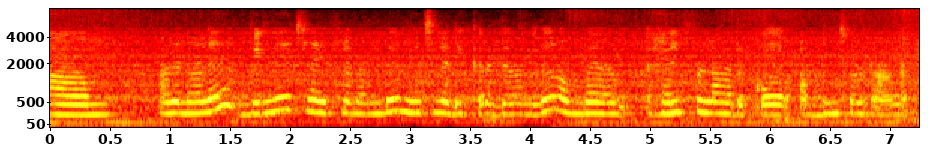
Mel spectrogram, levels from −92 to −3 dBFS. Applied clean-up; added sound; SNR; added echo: none; Motorcycle / Engine; 19 dB; reverberation time 0.2 s.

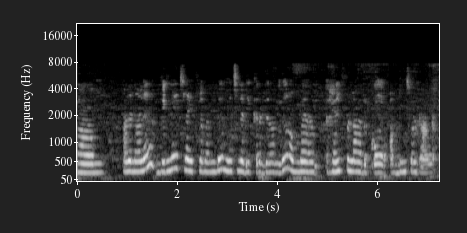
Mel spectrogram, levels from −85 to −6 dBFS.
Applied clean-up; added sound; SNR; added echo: classical method WPE with log-MMSE.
